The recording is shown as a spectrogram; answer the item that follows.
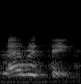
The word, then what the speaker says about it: everything: Everything.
